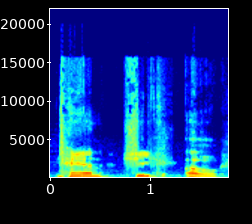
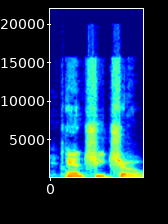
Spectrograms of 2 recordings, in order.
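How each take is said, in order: First: The last syllable starts with a k sound. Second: The last syllable starts with a ch sound. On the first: The speaker calls it right. "it's Tanchico for light's sake" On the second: The speaker calls it wrong. "not Tanchicho"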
